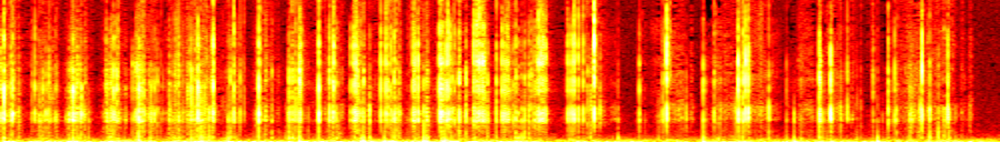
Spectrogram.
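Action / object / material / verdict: tap / dark chocolate bar / chocolate / none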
